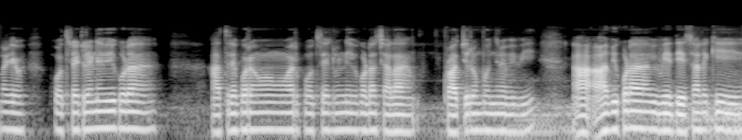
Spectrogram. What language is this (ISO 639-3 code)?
tel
